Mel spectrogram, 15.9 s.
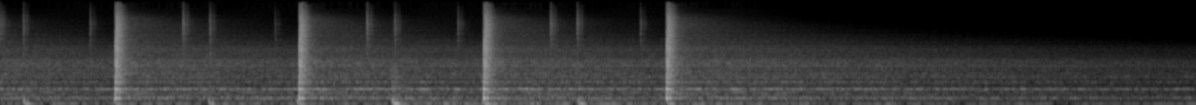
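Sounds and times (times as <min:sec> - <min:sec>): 
VST synthesized drums: 0:00.0 - 0:10.2.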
